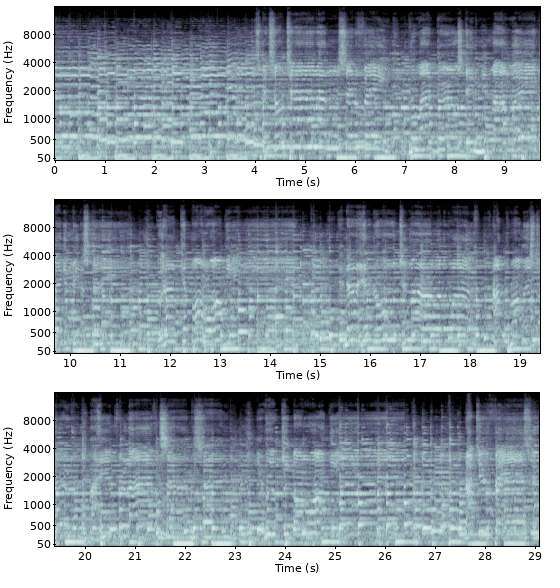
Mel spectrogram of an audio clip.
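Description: Live bluegrass band playing an instrumental break, with banjo, fiddle, mandolin, acoustic guitars and upright bass; the bass keeps a steady beat under the banjo and strings.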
